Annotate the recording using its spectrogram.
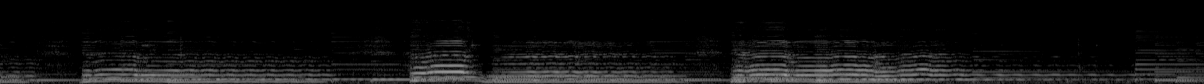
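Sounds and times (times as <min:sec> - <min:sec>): acoustic guitar: 0:00.0 - 0:12.0
man humming a melody: 0:00.0 - 0:12.0.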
